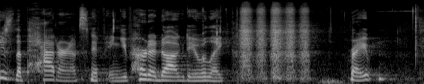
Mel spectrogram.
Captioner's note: sniffs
